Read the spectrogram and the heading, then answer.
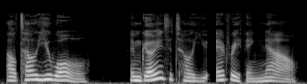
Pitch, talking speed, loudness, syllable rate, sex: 180 Hz, 195 wpm, -17 LUFS, 5.0 syllables/s, female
